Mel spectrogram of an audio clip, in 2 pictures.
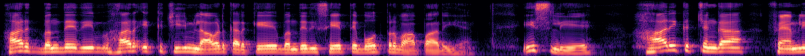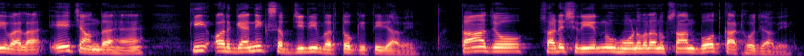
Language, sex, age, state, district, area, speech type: Punjabi, male, 30-45, Punjab, Jalandhar, urban, spontaneous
